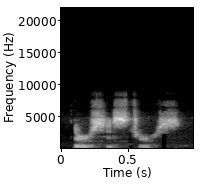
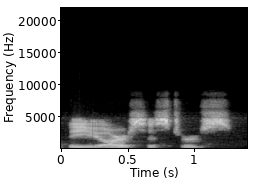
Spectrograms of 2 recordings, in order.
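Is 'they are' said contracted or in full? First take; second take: contracted; full. First: They and are are joined into one syllable. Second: They and are are said as two full words. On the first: "just say they're sisters" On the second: "instead of saying they are sisters"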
